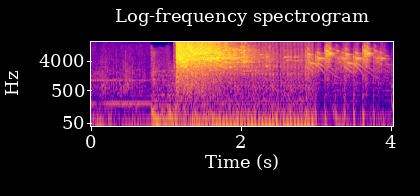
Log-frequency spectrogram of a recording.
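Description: Film-score music with a loud, sudden blast-like sound effect about a second in that fades away over about three seconds.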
